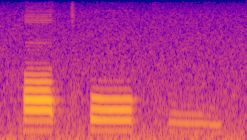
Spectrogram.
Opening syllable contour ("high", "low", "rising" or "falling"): high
